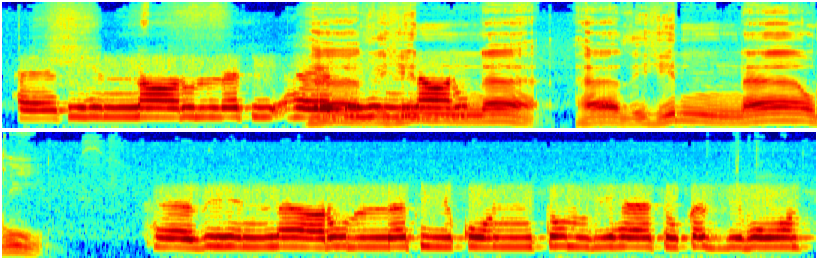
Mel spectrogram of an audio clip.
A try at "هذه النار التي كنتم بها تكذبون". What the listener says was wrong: كنتم بها، زود الغنن شوي.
